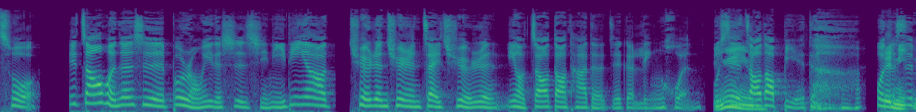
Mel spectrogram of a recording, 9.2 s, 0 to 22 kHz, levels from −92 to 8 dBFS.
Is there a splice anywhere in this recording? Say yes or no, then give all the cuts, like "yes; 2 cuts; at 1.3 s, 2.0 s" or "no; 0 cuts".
yes; 1 cut; at 7.1 s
